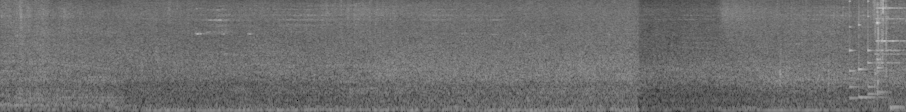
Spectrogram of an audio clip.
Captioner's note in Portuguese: Ruídos urbanos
